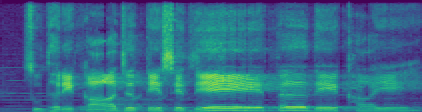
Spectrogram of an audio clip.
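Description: A man singing a devotional line in a slow, chant-like melody, starting just after a brief pause, with long held notes that waver in pitch around the middle.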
